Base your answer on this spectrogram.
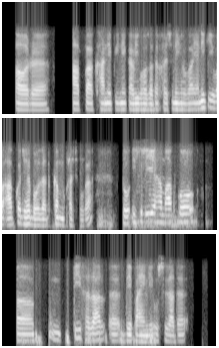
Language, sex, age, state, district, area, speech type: Urdu, male, 30-45, Uttar Pradesh, Azamgarh, rural, conversation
